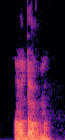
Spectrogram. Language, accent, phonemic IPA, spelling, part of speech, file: French, Canada, /ɑ̃.dɔʁ.mɑ̃/, endormant, verb / adjective, LL-Q150 (fra)-endormant.wav
- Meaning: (verb) present participle of endormir; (adjective) boring, dull, soporific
